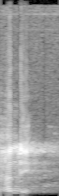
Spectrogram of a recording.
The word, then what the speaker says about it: Hyundai: bikin Honda mereka bikin H Hyundai itu dibacanya hand ya jadi Selalu Begitu itu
